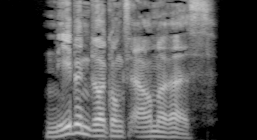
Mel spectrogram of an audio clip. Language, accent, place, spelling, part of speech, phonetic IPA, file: German, Germany, Berlin, nebenwirkungsärmeres, adjective, [ˈneːbn̩vɪʁkʊŋsˌʔɛʁməʁəs], De-nebenwirkungsärmeres.ogg
- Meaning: strong/mixed nominative/accusative neuter singular comparative degree of nebenwirkungsarm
